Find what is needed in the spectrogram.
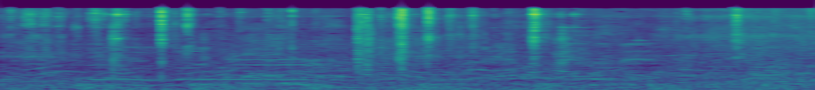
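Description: Casino chips clicking against one another as they are picked up and stacked by hand, a series of short sharp clicks, over a background of voices.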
